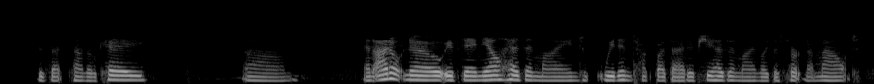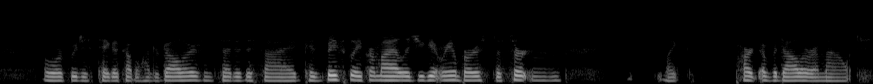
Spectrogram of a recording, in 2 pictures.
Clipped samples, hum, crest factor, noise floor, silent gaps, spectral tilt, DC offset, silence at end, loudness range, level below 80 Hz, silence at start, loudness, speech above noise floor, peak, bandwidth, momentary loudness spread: under 0.1%; none; 18 dB; -73 dBFS; none; -7 dB/octave; under 0.1%; 0.25 s; 6 LU; -76 dBFS; 0.4 s; -33 LUFS; 40 dB; -14 dBFS; 4 kHz; 15 LU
